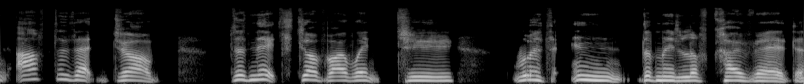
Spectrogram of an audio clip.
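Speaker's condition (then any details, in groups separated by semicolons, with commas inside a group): Cerebral palsy; uses wheelchair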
